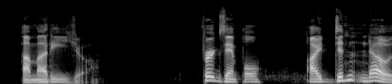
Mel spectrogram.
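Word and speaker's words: amarillo: these buildings Gray the word for yellow is amario spelled a m a r i l l o amario for example I didn't know the sky could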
